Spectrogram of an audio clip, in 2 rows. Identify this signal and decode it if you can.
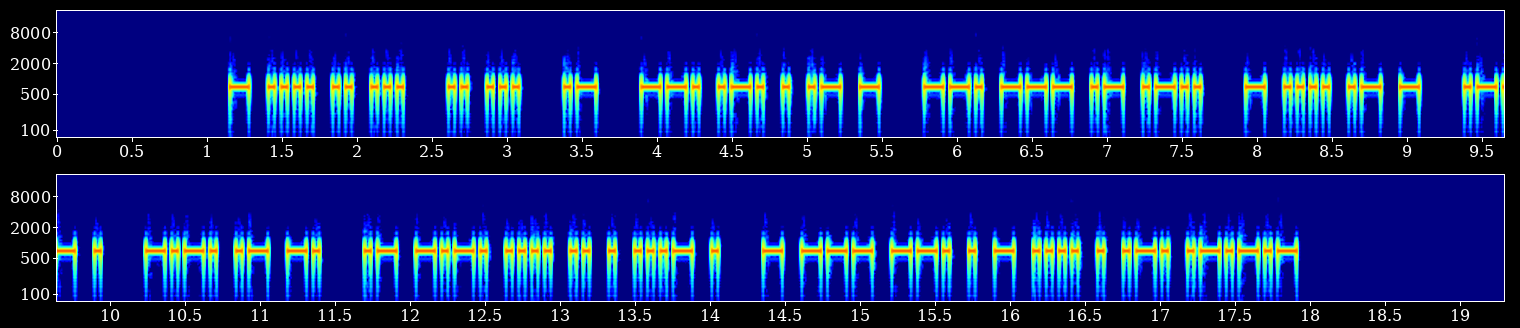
Morse code, heard as a keyed tone, about 28 wpm, 700 Hz. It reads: THIS IS A GREAT GOAL THAT WE CAN ACHIEVE TOGETHER.
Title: Sentences from Top 1000 Words - Review Part 6 - 28wpm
